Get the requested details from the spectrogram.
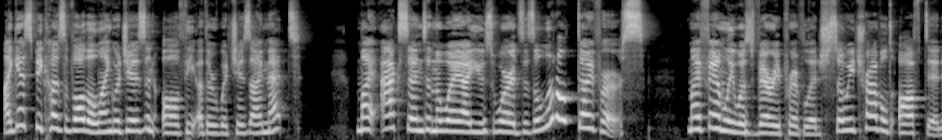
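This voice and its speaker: A woman plays a gentle, well-mannered witch in a scripted audio roleplay, addressing the listener warmly with quaint, delicate turns of phrase. Her high voice has lively intonation and a moderate pace, and her mood is kind and thoughtful.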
